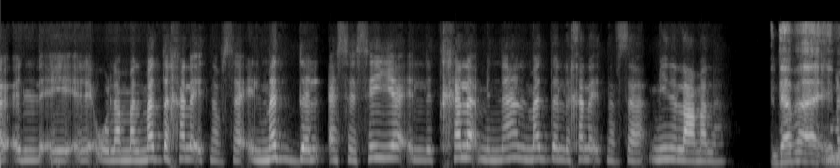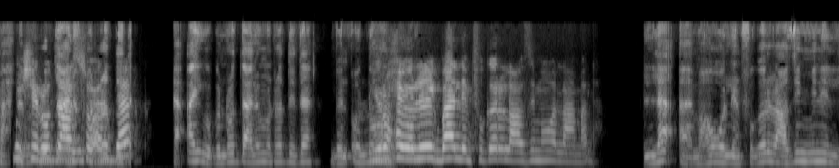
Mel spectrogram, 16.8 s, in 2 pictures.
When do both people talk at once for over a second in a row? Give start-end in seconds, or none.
8.2-9.7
